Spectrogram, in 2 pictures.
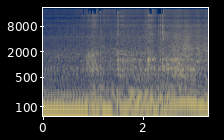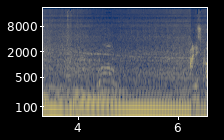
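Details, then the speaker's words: Fiat 500 after a new head gasket and exhaust repair, first revs after sitting: clean, deep exhaust note swelling and falling with each throttle blip, a touch throaty at the back, no blowing or rattles, no leaks. Normal. "It's got a little bit of a throaty sound to it as well from the back."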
